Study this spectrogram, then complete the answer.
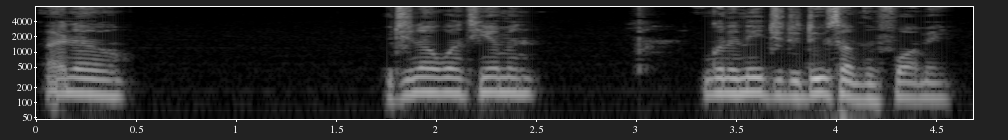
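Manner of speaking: a polite tree warning it may silence you; talking tree, menacing. Acted. Tree character demands.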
